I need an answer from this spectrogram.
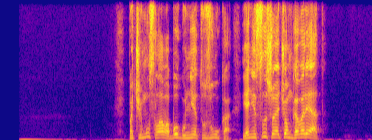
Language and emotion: Russian, angry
